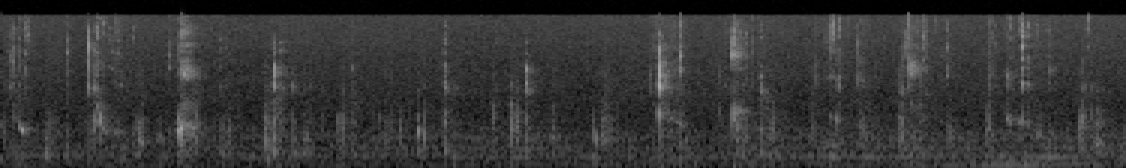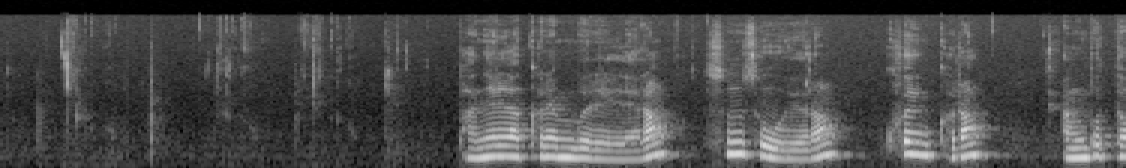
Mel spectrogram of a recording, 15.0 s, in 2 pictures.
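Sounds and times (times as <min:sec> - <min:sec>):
chewing with mouth closed: 0:00.0 - 0:10.4.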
